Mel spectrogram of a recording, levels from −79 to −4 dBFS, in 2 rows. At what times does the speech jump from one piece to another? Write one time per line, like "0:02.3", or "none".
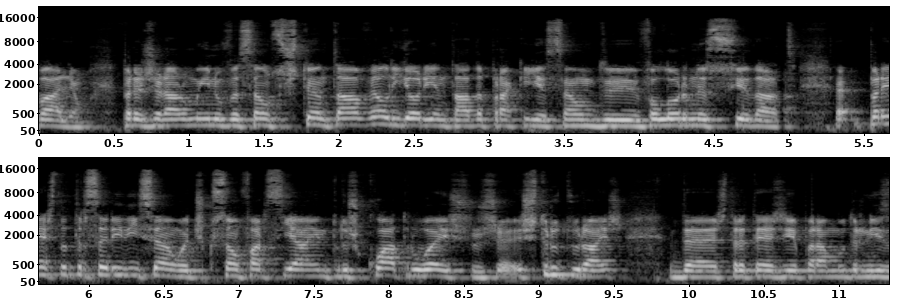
0:07.6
